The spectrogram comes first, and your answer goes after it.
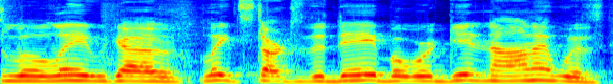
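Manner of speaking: loud, high-pitched podcast host opening; powerful, high-energy intro. Real, not acted. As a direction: launch the show at full energy. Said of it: "That was a powerful, high-energy intro".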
